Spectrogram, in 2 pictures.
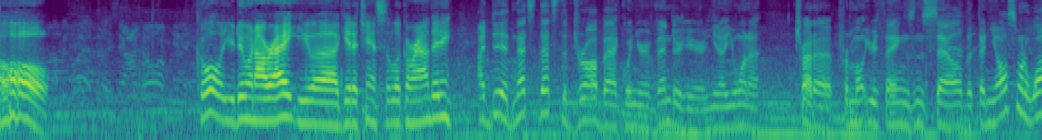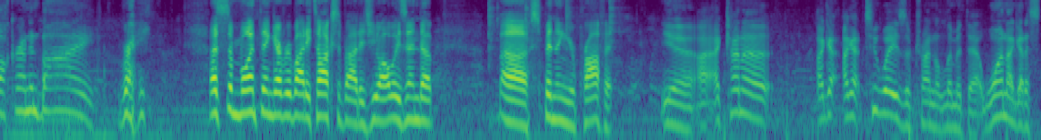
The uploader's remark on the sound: Live from the Toy swap. Goes live from the local toy swap this week.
